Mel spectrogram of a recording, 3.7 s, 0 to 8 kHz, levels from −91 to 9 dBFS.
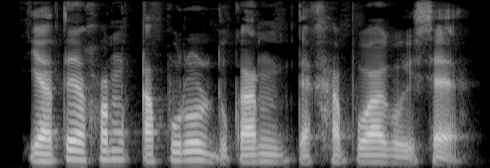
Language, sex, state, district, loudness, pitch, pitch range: Assamese, male, Assam, Kamrup Metropolitan, -19 LUFS, 130 Hz, 125-155 Hz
